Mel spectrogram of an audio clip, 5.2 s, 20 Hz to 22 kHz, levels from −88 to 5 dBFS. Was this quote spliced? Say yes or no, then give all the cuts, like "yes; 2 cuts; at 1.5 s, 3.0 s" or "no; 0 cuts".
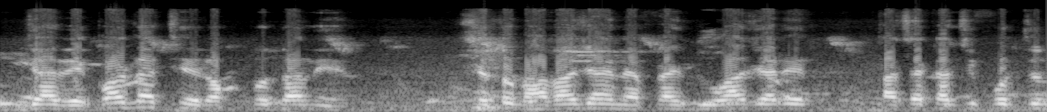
no; 0 cuts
